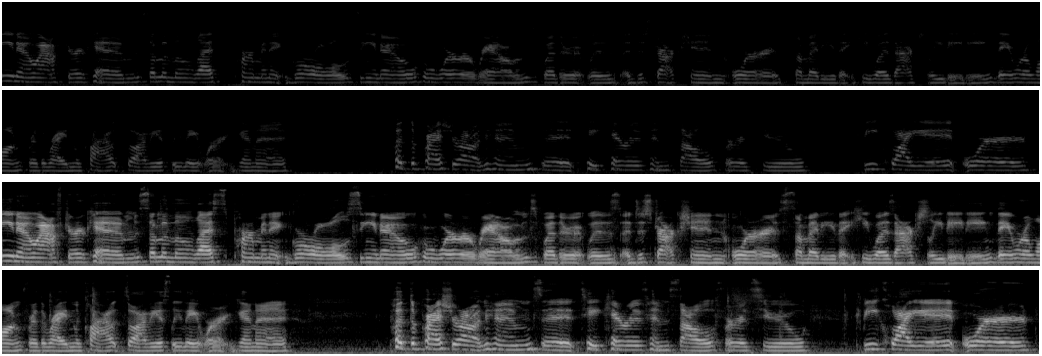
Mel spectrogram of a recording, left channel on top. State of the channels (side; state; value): left; quieter; 24.6 dB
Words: you know, after Kim, some of the less permanent girls, you know, who were around, whether it was a distraction or somebody that he was actually dating, they were along for the ride in the cloud. So obviously they weren't gonna put the pressure on him to take care of himself or to be quiet or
